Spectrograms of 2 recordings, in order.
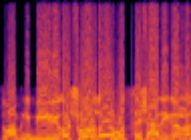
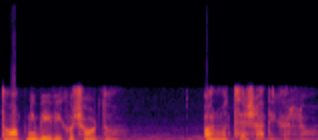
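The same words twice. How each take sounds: First: It is said in an angry tone. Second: It is said in a seductive tone.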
